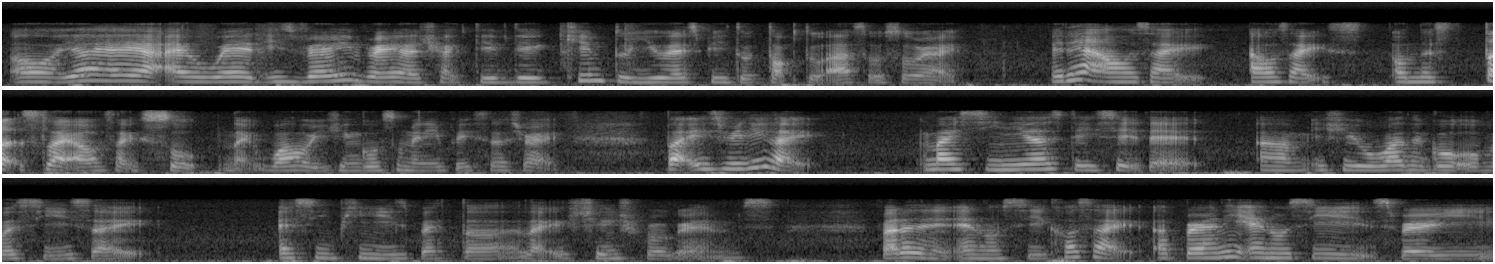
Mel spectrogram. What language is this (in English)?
English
